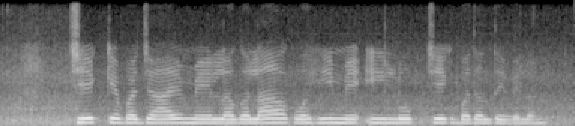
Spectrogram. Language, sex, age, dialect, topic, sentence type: Bhojpuri, female, 18-24, Western, banking, statement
